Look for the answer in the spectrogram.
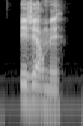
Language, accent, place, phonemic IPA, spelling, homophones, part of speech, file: French, France, Lyon, /e.ʒɛʁ.me/, égermer, égermai / égermé / égermée / égermées / égermés / égermez, verb, LL-Q150 (fra)-égermer.wav
- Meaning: to deseed (remove seed from)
